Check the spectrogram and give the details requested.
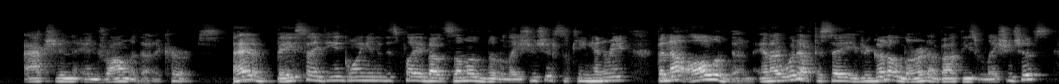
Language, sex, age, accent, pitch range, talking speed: English, male, 30-49, American, 140-185 Hz, 230 wpm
